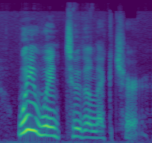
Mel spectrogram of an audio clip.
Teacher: We are not pronouncing two T's. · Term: linked or combined together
